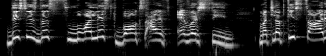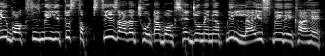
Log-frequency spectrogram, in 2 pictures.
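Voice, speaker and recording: Woman, English teacher, slightly high voice, patient step-by-step explanations. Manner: explains in Hindi, reads English examples slowly. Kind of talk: scripted grammar lesson.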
